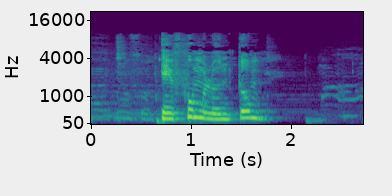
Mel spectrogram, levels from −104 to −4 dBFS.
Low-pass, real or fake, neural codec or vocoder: 9.9 kHz; real; none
